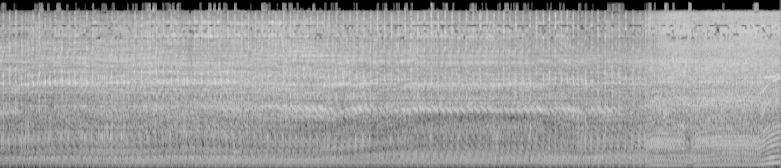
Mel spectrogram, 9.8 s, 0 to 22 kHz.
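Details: Brand-new Husqvarna 460 Rancher chainsaw on its first run, cutting pine firewood: a high, steady buzzing rasp that holds speed evenly through the cut, then a clean rev drop at the end. It is cutting normally and healthy.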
